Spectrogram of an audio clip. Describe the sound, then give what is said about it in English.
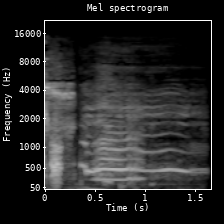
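A person imitates a frightened donkey: a sharp, squeaky broken onset, then a long wavering, high-pitched moan that slowly fades, with no words. “That was another version that of the donkey. That was a scared donkey.”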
